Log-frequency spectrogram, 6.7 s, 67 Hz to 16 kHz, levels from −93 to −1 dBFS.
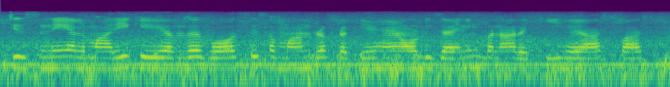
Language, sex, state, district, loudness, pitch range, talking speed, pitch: Hindi, female, Rajasthan, Bikaner, -14 LUFS, 210-225 Hz, 145 wpm, 220 Hz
